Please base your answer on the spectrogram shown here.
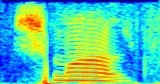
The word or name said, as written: schmaltz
